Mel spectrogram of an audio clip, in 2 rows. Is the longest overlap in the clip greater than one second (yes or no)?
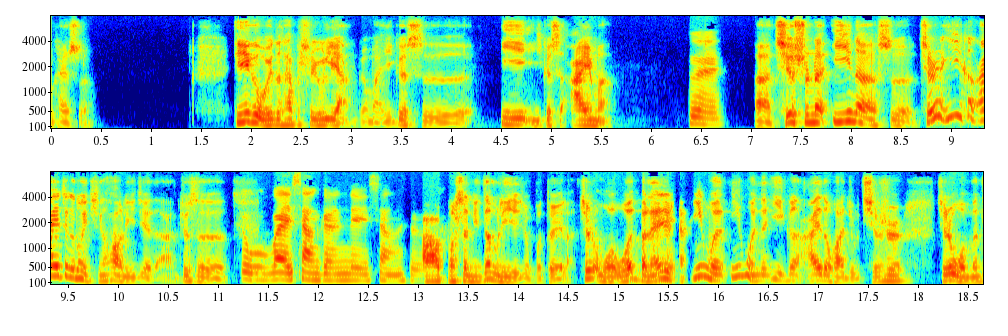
no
